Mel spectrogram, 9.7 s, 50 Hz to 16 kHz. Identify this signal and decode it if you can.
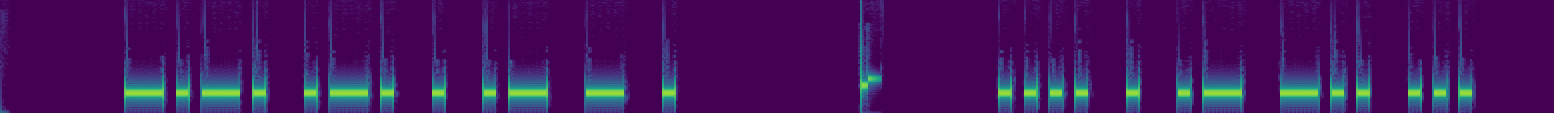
Morse code, heard as a keyed tone, about 15 wpm, 700 Hz. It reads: CREATE HEADS
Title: Sentences from Top 1000 Words - Review Part 3 - New Word Drill - 15wpm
